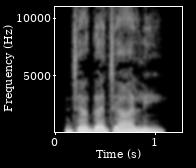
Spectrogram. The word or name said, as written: ಜಗಜಾಲಿ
